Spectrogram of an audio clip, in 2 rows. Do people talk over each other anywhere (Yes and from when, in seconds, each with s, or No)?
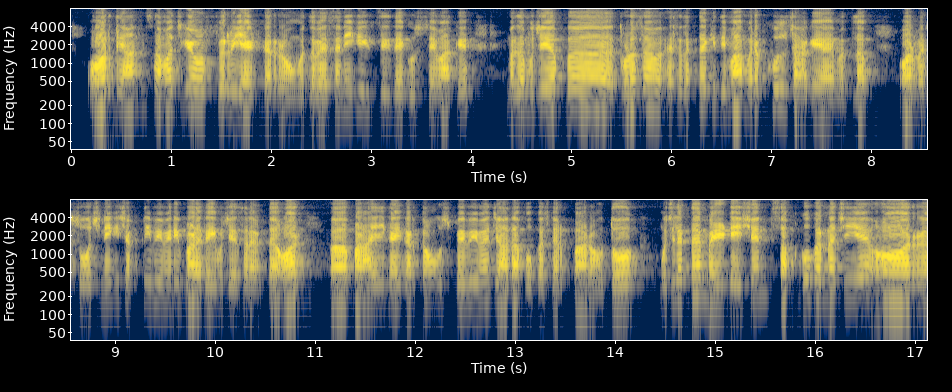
No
